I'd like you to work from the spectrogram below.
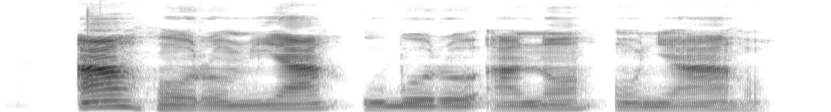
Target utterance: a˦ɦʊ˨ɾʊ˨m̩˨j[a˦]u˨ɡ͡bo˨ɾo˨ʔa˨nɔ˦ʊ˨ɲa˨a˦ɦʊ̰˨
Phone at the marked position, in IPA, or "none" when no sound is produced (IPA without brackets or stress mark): a˦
